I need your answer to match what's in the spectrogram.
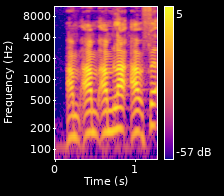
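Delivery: stuttering. Asked what makes him a man, he fumbles for an answer: stuttering. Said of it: "cause I'm s- I'm I'm I'm stuttering".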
